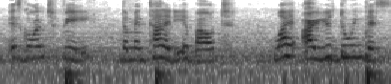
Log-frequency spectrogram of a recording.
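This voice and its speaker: A woman's high-pitched voice at a very slow pace, fairly even in intonation, with audible room echo and noticeable background noise. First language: not English. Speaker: tattoo artist, vlogger. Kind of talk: advice monologue to camera.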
